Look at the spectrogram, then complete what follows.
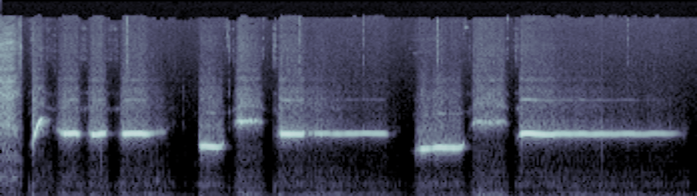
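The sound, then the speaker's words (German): A person whistles a loud call: a quick run of short chirpy notes, then two sustained tones, the last held long and steady as it fades. “Ich möchte deshalb zum Schluss nochmal deinen Pfiff hören”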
